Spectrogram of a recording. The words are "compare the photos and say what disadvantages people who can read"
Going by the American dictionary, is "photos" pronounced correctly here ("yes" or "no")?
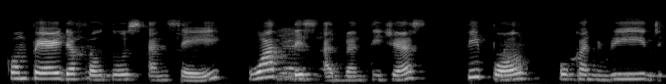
no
